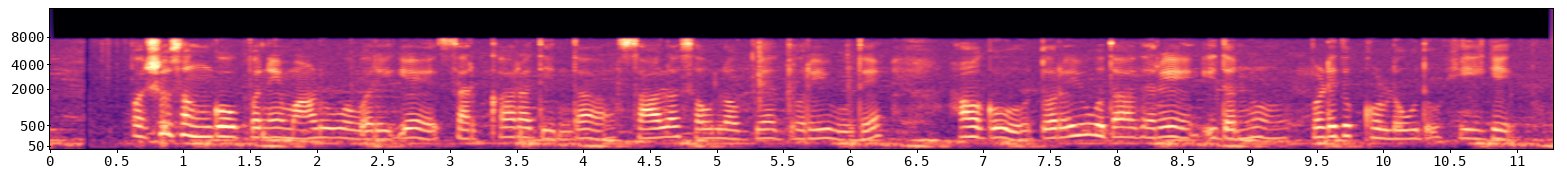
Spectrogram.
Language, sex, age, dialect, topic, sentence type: Kannada, female, 41-45, Mysore Kannada, agriculture, question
